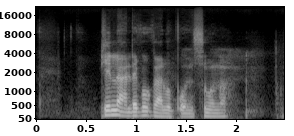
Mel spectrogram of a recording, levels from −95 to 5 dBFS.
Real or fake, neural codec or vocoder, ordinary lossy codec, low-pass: fake; codec, 44.1 kHz, 2.6 kbps, DAC; none; none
